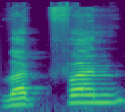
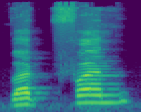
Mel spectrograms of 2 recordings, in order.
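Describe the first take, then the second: Both takes have the same delivery.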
